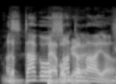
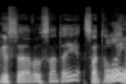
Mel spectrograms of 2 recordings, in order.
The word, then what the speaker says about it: Santaolalla: pronounce his name, but I know that there's one L, and that's got to be an O sound, and then there's two L's, so that's a yeah sound. Mm-hmm. Yeah. Gustavo Santaolalla.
